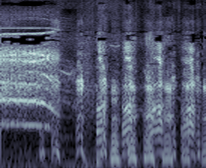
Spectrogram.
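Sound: goat screaming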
